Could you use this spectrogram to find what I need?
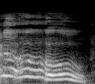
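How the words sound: The voice cracks, sounding raw and real.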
